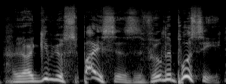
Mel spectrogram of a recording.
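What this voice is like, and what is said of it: Awful put-on foreign accent. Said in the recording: “that was an awful accent ... That was the worst”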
